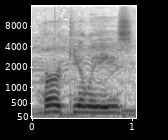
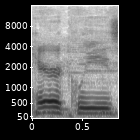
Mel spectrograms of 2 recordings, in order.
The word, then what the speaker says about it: Heracles: such as poseidon hades hercules actually pronounced heracles and greek mythology but whatever perseus helios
